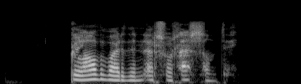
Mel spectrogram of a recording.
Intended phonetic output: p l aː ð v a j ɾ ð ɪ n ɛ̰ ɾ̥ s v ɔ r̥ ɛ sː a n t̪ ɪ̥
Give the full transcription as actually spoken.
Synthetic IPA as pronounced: k l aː ð v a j ɾ ð ɪ n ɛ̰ ɾ̥ s v ɔ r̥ ɛ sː a n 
